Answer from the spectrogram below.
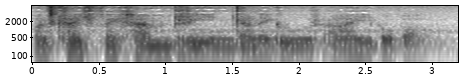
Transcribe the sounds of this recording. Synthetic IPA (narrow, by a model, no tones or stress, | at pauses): ɔnd̥kʰajθɛjχamdriːnɡanɛɡuːɾajbobɔlˠ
